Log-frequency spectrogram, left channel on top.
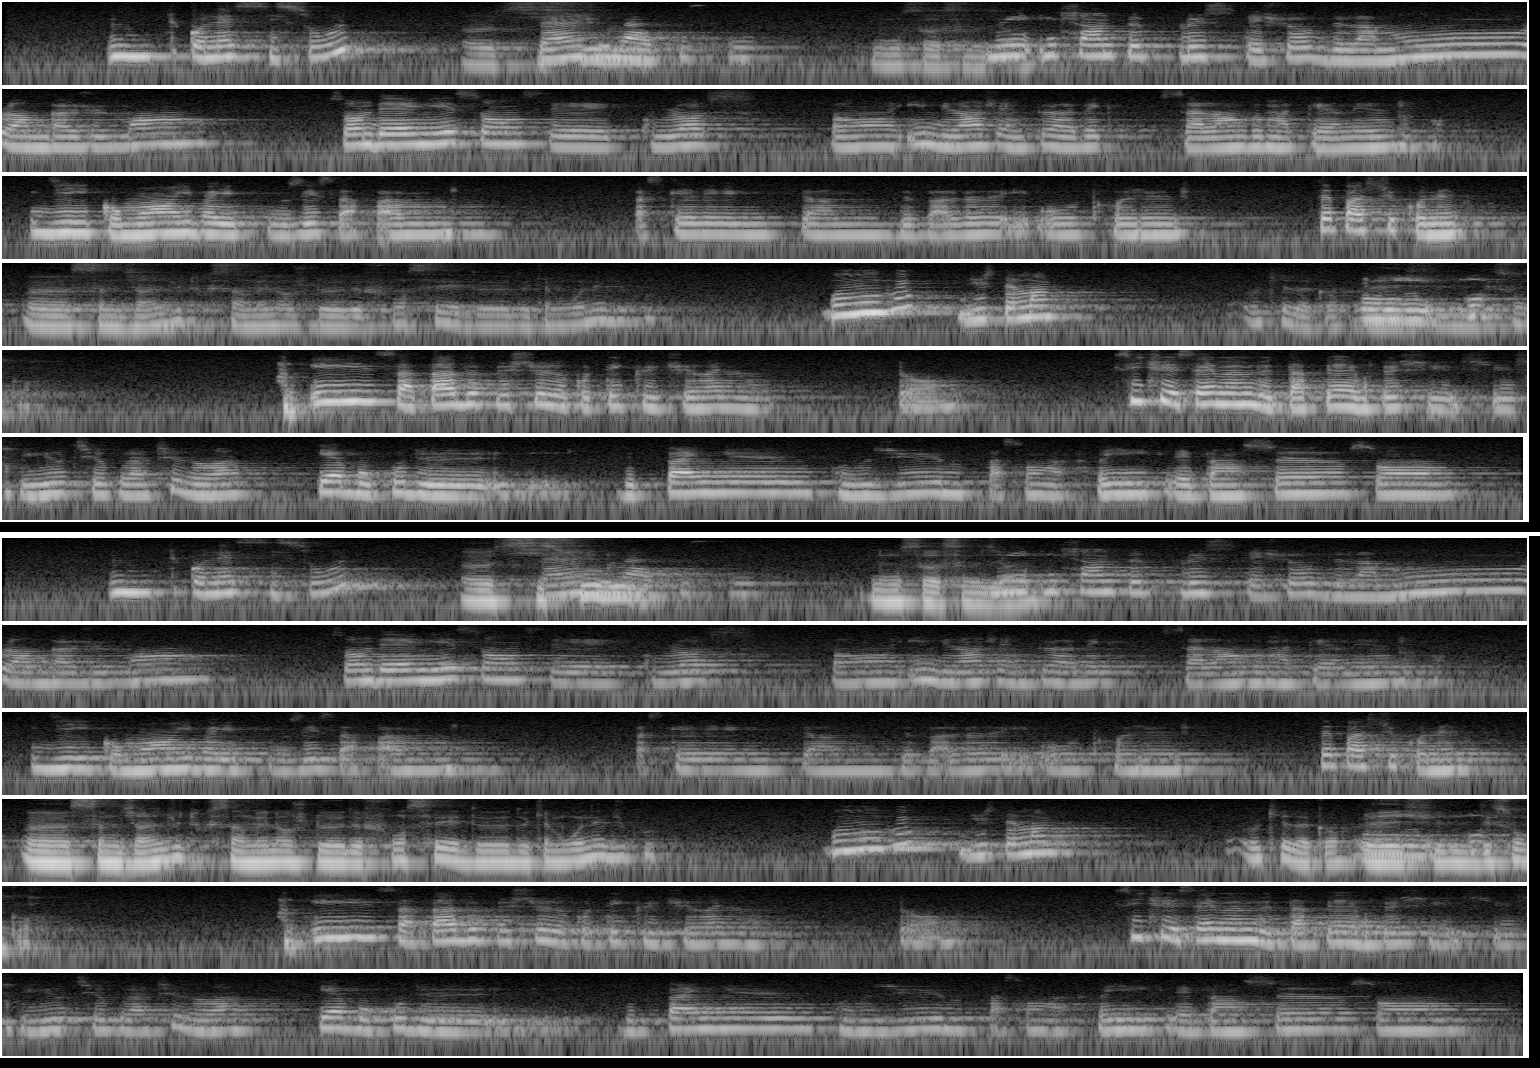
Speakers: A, on the left; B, on the right.
A: Tu connais Sissoul?
B: Euh, Sissoul,
A: C'est un jeune artiste.
B: non, ça, ça me dit
A: Oui,
B: rien.
A: il chante plus des choses de l'amour, l'engagement. Son dernier son, c'est Koulos. Donc, il mélange un peu avec sa langue maternelle. Il dit comment il va épouser sa femme parce qu'elle est une femme de valeur et autres. Je sais pas si tu connais.
B: Euh, ça me dit rien du tout, c'est un mélange de, de français et de, de camerounais du coup.
A: Mhm, justement.
B: Ok, d'accord.
A: Et
B: Et il fait des
A: il,
B: sons encore?
A: il s'attarde plus sur le côté culturel. non. Donc, Si tu essaies même de taper un peu sur, sur, sur YouTube, là, tu verras, il y a beaucoup de, de, de pagnes cousus façon Afrique, les danseurs sont...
